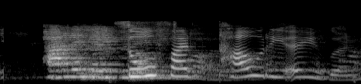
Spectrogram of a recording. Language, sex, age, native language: Icelandic, female, 5, Icelandic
